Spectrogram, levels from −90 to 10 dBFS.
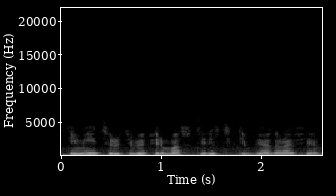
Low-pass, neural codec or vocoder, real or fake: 5.4 kHz; none; real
